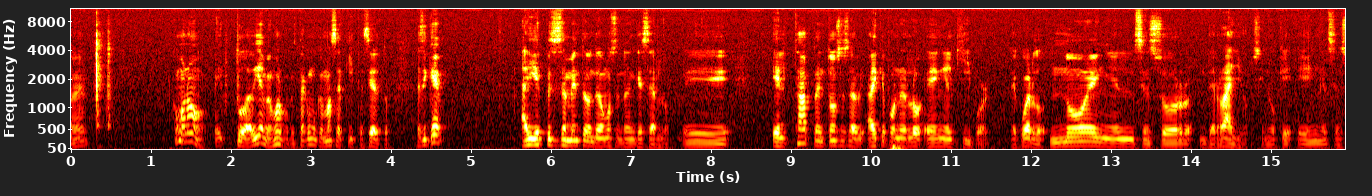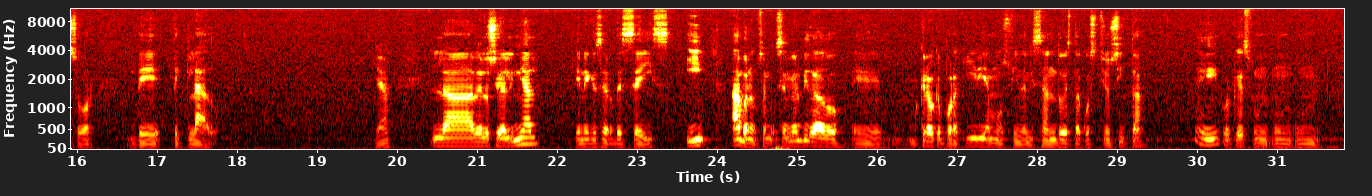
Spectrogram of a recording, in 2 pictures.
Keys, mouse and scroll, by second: 0.8 space, 2.4 Escape, 7.8 click, 8.3 click, 13.2 click, 19.4-21.8 drag, 29.2 click, 30.0 click.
